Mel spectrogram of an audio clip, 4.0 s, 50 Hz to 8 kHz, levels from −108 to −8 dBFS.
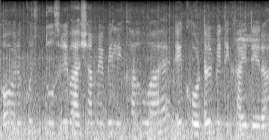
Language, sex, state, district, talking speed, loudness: Hindi, female, Haryana, Charkhi Dadri, 220 wpm, -18 LUFS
